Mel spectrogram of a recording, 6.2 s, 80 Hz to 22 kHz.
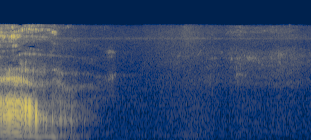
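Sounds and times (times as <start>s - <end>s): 
person roaring like a lion to release anger: 0.0s - 1.7s.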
